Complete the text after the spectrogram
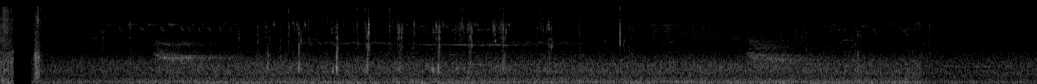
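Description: A dog laps and crunches food from a metal bowl.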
